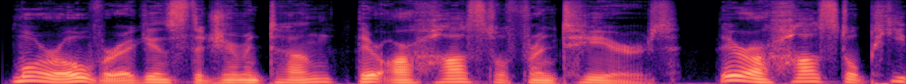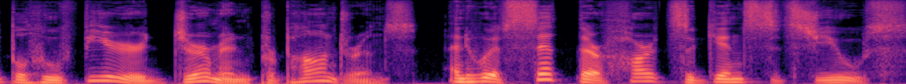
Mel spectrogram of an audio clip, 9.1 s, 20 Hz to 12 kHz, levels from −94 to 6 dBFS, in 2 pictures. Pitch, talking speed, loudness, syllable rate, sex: 110 Hz, 170 wpm, -20 LUFS, 5.6 syllables/s, male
